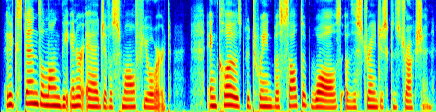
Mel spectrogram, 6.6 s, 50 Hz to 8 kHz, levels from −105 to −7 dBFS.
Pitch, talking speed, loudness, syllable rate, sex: 210 Hz, 165 wpm, -18 LUFS, 5.1 syllables/s, female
